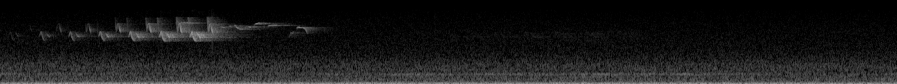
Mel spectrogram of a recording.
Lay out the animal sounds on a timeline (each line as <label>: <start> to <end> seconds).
Ovenbird (Seiurus aurocapilla): 0.3 to 2.3 seconds
Brown Creeper (Certhia americana): 1.6 to 3.2 seconds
